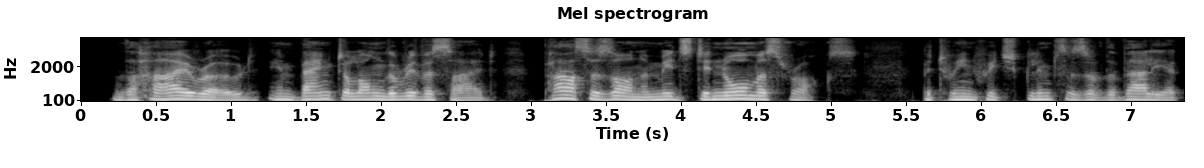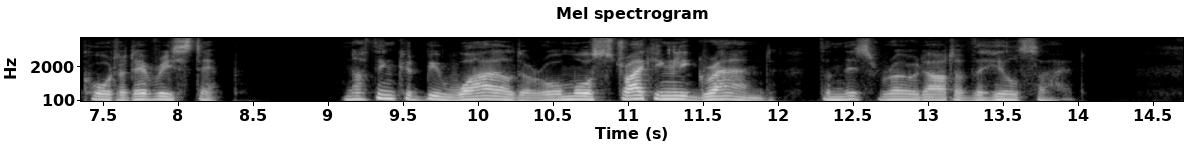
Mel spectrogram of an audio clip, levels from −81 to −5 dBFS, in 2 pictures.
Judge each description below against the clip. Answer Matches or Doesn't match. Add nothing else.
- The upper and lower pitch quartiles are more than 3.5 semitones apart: Doesn't match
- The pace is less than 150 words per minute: Doesn't match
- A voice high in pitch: Doesn't match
